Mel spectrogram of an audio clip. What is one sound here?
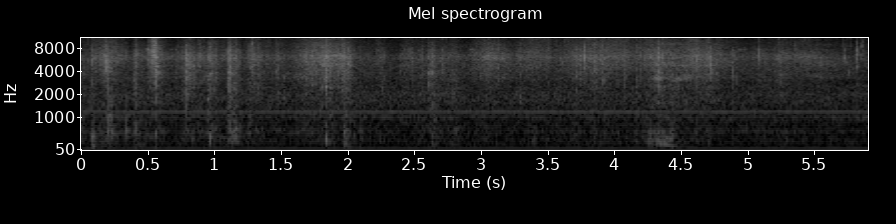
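Cardboard boxes knock and rustle as they are handled.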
